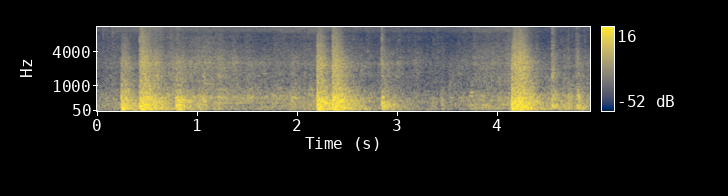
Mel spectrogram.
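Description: A series of heavy thumps, one about every two seconds, each followed by a lighter knock.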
